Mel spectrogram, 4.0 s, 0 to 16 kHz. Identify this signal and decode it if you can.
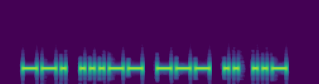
Morse code, heard as a keyed tone, about 20 wpm, 700 Hz. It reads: G3OIU
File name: UK MASTER QSOs TRAINING / 20WPM / UK MASTER QSOs 0005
